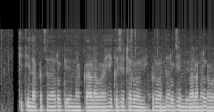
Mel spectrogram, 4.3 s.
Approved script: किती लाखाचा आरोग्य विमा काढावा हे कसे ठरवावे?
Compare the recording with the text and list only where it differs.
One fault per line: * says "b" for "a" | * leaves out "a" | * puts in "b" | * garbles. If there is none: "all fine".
* garbles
